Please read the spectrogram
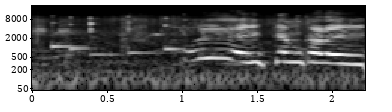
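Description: A woman's high-pitched voice in long, drawn-out sing-song phrases, held on steady notes that step up and down in pitch.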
